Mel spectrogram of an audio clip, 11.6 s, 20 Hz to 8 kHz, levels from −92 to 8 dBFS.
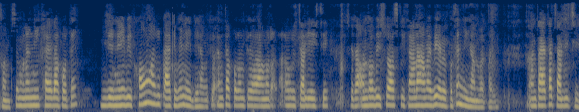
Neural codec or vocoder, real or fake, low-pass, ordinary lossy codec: codec, 16 kHz, 4 kbps, FreqCodec, smaller model; fake; 7.2 kHz; MP3, 32 kbps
